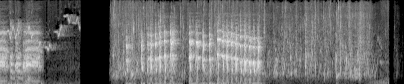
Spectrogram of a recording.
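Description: Dolphin squeaking and chattering: about three seconds of rapid pulsed squeaks that slide down in pitch, after a short wavering squawk-like call in the first second.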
